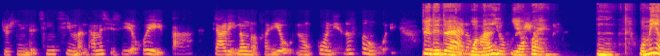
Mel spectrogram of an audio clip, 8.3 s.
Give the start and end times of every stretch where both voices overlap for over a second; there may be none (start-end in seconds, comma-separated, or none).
5.4-6.7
